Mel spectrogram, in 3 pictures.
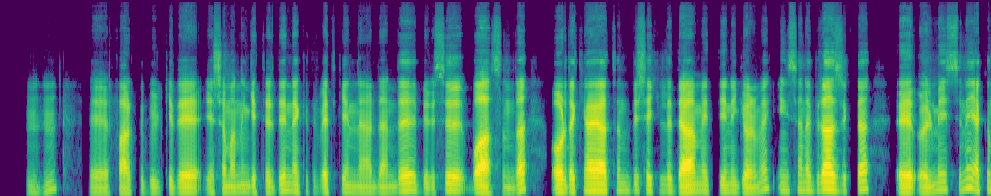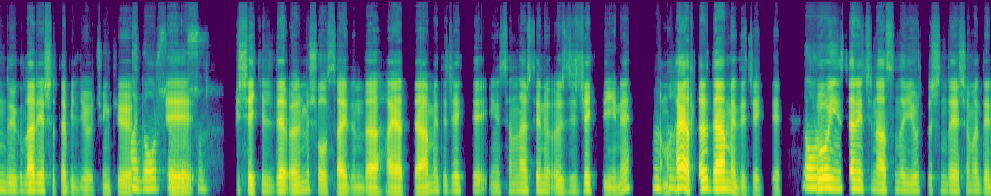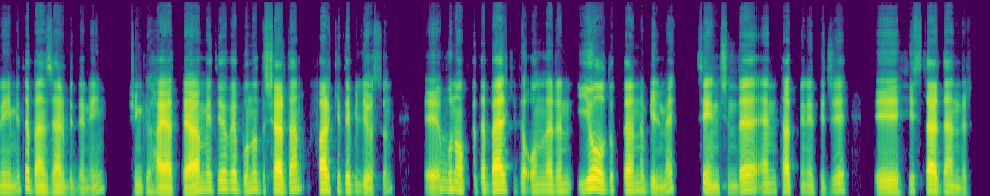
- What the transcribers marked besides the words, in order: other background noise
- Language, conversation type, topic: Turkish, advice, Eski arkadaşlarınızı ve ailenizi geride bırakmanın yasını nasıl tutuyorsunuz?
